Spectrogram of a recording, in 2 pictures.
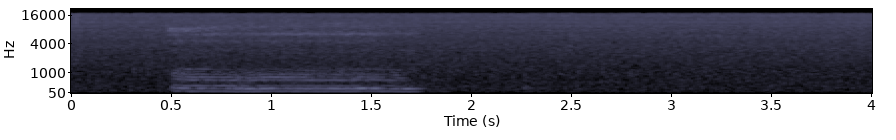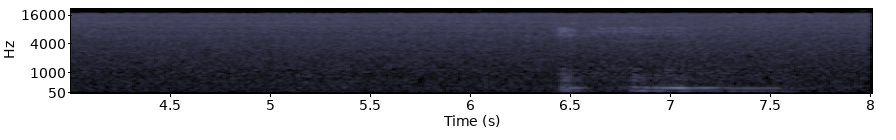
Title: Scottie snoring like a Mac truck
